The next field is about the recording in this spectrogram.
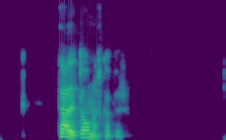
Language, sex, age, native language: Icelandic, female, 40-49, Icelandic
